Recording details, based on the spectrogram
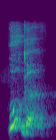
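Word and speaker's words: hygge: it in our homes i know it's not pronounced hickey it's spelled higgy it's this hipster swedish word that means the art of getting cozy in your home it's actually pronounced hugo but that's just not as funny so i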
